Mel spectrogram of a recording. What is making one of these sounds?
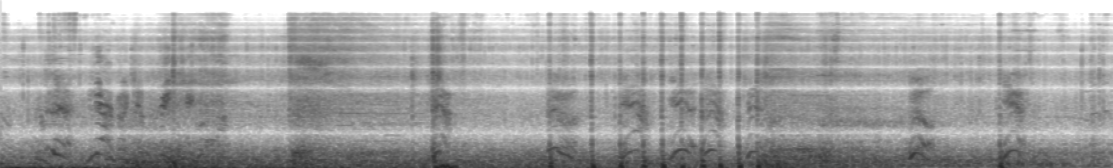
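Swords clash and slash in quick, repeated blows.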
